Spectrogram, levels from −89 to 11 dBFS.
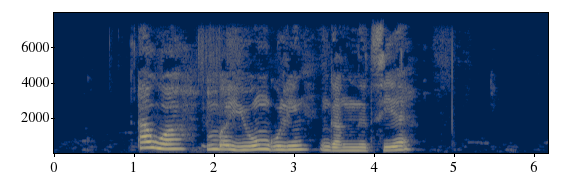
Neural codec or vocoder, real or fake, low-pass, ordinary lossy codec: none; real; 7.2 kHz; Opus, 64 kbps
